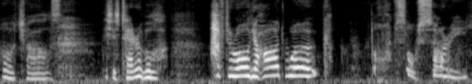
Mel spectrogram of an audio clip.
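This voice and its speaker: A woman's voice: sits high, slow pace, a little hiss or hum, heavily acted. An actress playing an anxious, devoted servant woman, worried and sympathetic, in a radio drama. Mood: sympathetic dismay. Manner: worried, sympathetic, soft-hearted. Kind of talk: broadcast radio drama acting.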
